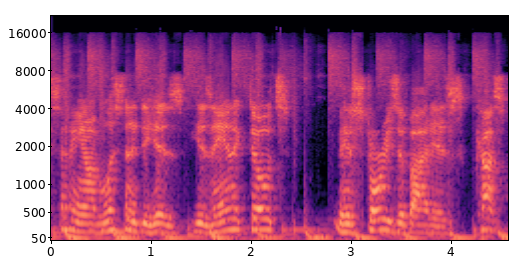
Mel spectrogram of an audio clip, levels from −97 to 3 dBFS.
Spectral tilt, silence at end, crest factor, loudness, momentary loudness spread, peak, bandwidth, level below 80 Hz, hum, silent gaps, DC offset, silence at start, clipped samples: -3 dB/octave; 0 s; 12 dB; -17 LUFS; 4 LU; -6 dBFS; 17 kHz; -30 dBFS; none; none; under 0.1%; 0 s; under 0.1%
